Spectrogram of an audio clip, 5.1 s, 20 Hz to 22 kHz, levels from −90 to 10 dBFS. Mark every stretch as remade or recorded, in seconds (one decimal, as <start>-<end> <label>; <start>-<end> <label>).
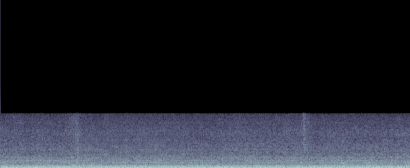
0.0-0.9 recorded; 0.9-2.4 remade; 2.4-5.1 recorded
